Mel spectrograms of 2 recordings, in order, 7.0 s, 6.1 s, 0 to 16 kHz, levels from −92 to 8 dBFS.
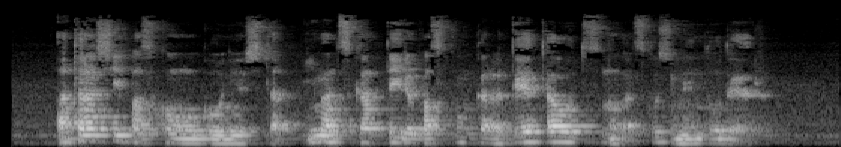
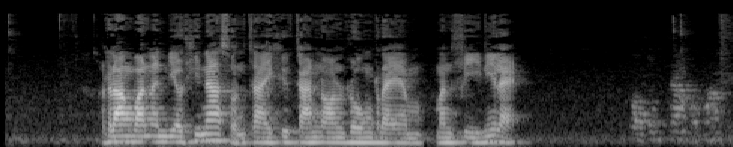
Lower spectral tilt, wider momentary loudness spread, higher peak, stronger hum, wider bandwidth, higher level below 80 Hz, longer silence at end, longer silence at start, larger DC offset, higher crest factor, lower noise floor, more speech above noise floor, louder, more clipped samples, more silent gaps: about the same, -6 dB/octave vs -5.5 dB/octave; second, 12 LU vs 22 LU; about the same, -2 dBFS vs 0 dBFS; neither; about the same, 11 kHz vs 11.5 kHz; about the same, -56 dBFS vs -60 dBFS; first, 0.6 s vs 0.1 s; second, 0.45 s vs 0.85 s; neither; about the same, 20 dB vs 24 dB; second, -53 dBFS vs -61 dBFS; second, 32 dB vs 39 dB; about the same, -22 LUFS vs -22 LUFS; neither; neither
